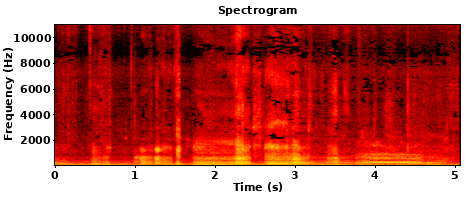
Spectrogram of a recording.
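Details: An eight-week-old Patterdale Terrier puppy eats raw food for the first time, growling in a steady low rumble that swells in the middle, mixed with smacking and chewing sounds in a small room.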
